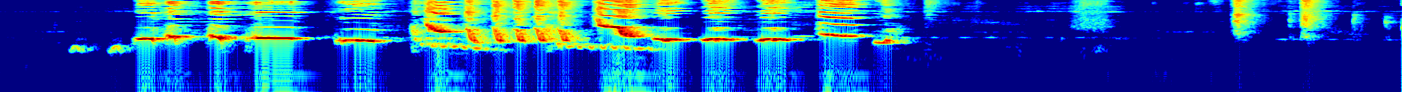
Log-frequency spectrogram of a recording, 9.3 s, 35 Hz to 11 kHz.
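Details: Hooded butcherbird (blorok), a kept singing bird, 29 October 2019: a run of melodious whistled notes building into a fast, rich warbled burst, then fading to a few faint, scattered notes.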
